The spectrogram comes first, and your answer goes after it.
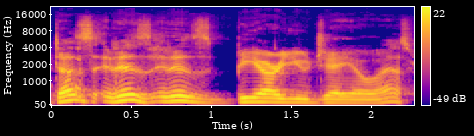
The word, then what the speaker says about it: Brujos: else but it does it is it is B ruj oos right yes that's yeah 100% but like there's a there's different ways to pronounce like certain things like um it's like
